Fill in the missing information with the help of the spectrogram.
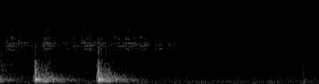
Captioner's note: stomps foot; clatters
